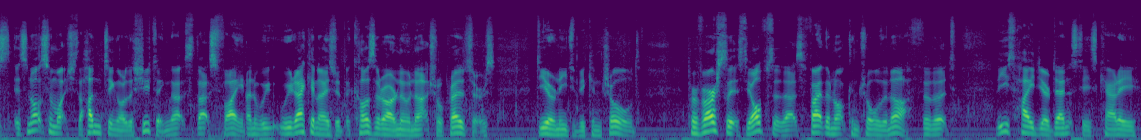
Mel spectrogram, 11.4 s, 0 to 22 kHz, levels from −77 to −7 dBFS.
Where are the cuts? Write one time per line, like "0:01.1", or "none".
0:02.4
0:03.4
0:09.2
